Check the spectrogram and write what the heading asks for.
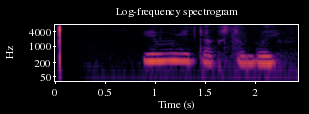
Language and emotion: Russian, neutral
